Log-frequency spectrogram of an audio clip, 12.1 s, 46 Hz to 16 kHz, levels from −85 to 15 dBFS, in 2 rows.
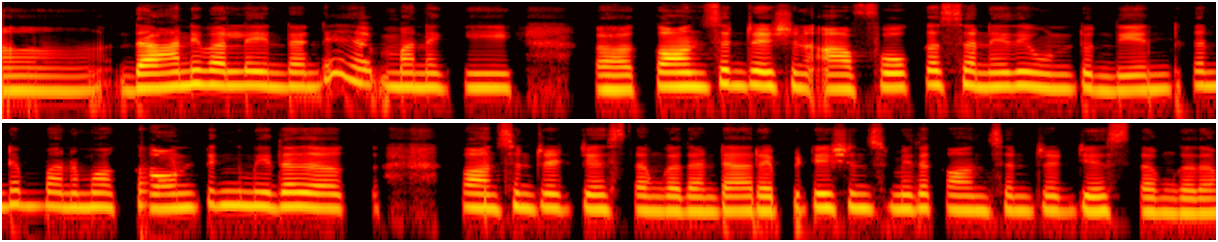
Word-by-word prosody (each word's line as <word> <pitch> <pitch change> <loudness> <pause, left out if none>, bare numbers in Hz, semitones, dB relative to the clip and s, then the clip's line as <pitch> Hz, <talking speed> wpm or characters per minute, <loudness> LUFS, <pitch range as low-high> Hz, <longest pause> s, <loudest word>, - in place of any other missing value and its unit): ఆ! - - +1 0.7
దానివల్ల 250 +2 +5
ఏంటంటే 240 - -2 0.3
మనకి 230 -1 -1 0.6
ఆహ్, 210 0 +3
కాన్సంట్రేషన్ 240 0 +4
ఆ - - +3 0.2
ఫోకస్ 230 +3 0
అనేది 240 +1 +1
ఉంటుంది. 215 -2 -3
ఎందుకంటే, 245 +4 -4 0.2
మనము 245 0 0
ఆ - - -4 0.2
కౌంటింగ్ 240 +3 0
మీద 250 0 +1 0.9
కాన్సంట్రేట్ 230 -1 0
చేస్తాం 215 -1 -2
కదండీ! 205 0 -1
ఆ - - +1
రిపిటిషన్స్ 230 +1 -1
మీద 230 - 0 0.2
కాన్సంట్రేట్ 210 -1 -4
చేస్తాం 200 -1 -2
కదా! 185 0 -1
230 Hz, 120 wpm, -24 LUFS, 215-245 Hz, 0.9 s, దానివల్ల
